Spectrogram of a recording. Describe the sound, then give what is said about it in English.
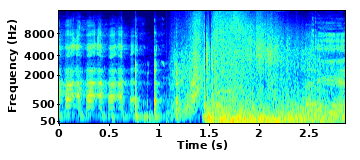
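A DJ bomb drop effect hits with a sudden booming blast that swells into a loud, noisy roar lasting to the end, after a stretch where voices talk. “Drop a bomb. Drop another one. One of Clue's bombs.”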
